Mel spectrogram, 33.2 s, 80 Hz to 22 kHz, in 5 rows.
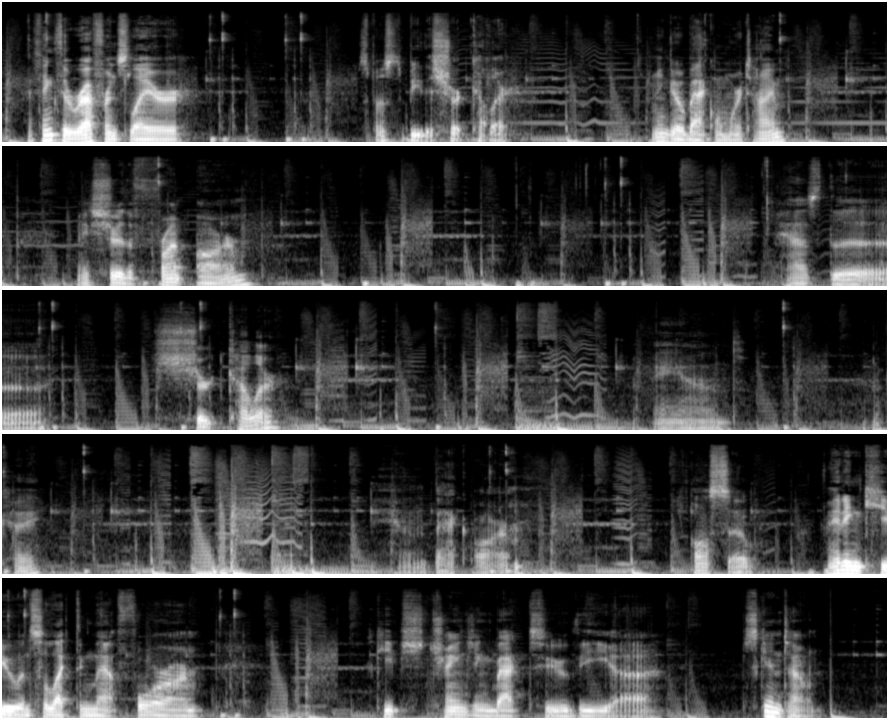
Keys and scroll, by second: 10.5 q, 25.9 q.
